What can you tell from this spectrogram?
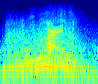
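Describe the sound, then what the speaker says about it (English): A race car in the iRacing video game does burnouts in the pits, its engine revving up and back down once, quietly, under a voice. "Len is doing burnouts in the pits."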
